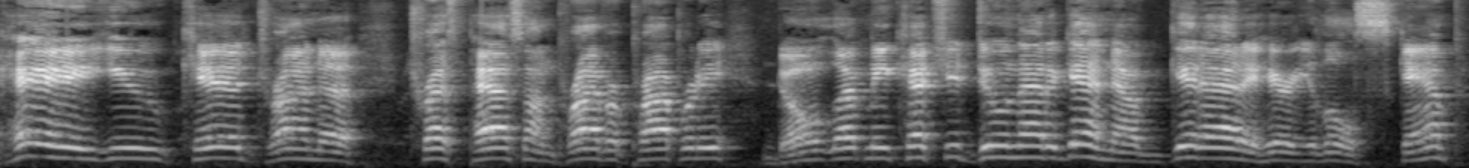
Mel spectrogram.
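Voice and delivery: hammed-up cop telling-off; scolding cop. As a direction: chew out a trespassing kid, dragging out the opening words. Retold cop scolds trespasser.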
